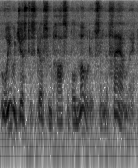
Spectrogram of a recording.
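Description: A man's voice: on the low side, lively intonation, background noise, natural voice. Guy acting courtly movie detective, icy polite questioning, really swoopy delivery, muffled w music behind. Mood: probing, delicate. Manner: coolly polite, probing, deliberate interrogation. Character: courtly, probing male private detective, genteel and theatrical. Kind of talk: film drama dialogue.

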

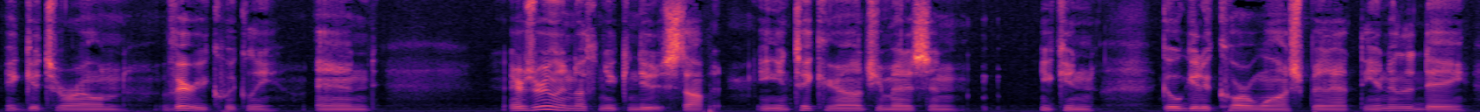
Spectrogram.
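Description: A man's voice: mid-range voice, fairly even intonation, moderate pace, a bit bright, clear, resonant tone. A man co-hosting a podcast in upbeat casual chat. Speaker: podcast co-host.

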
